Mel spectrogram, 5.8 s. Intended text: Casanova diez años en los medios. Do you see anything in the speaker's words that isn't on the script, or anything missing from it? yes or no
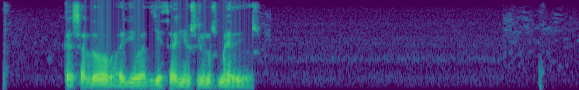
yes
